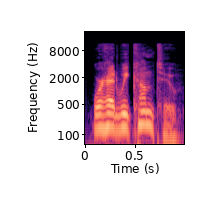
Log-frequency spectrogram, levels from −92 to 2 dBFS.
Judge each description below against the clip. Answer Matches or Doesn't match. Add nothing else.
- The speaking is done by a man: Matches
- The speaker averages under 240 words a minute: Doesn't match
